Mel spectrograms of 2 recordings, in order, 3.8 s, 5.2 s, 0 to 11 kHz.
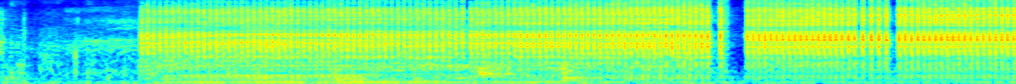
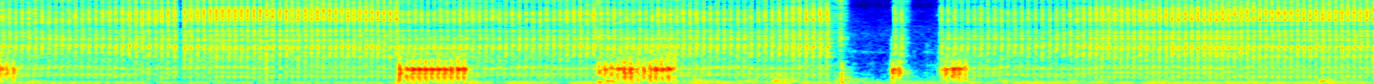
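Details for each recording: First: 1989 Honda CBR600 restoration with cleaned carbs, ignition on: sudden steady high-pitched whirring hum for a few seconds, fuel pump priming normally before starting. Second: 1989 Honda CBR600 restoration, carbs cleaned, ignition switch swapped, battery fitted, ignition on and engine stopped: short sub-second buzzing bursts, the fuel pump trying to prime, somewhat noisy.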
